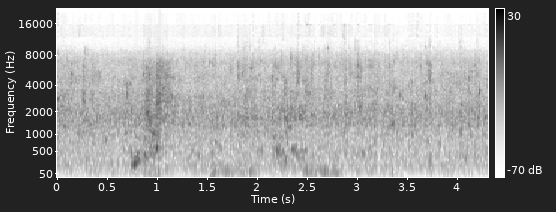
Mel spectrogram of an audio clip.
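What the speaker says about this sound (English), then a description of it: "He's gonna clean out the top mat from his sluice right here." Water trickles and splashes steadily as the top mat of a gold sluice is washed out beside the South Umpqua River, a soft continuous wash with faint dribbling, no speech.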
